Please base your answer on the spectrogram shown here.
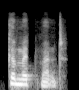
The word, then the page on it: commitment: Indian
